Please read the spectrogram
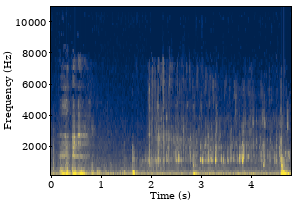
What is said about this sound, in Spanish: Ahora te voy a pedir que en este vasito que también pusimos las gotitas pongas agua del purificador. Bien.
